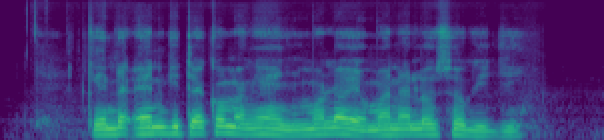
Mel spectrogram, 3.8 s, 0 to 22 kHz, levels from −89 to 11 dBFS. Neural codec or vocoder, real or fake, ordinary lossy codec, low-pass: codec, 44.1 kHz, 7.8 kbps, DAC; fake; none; none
